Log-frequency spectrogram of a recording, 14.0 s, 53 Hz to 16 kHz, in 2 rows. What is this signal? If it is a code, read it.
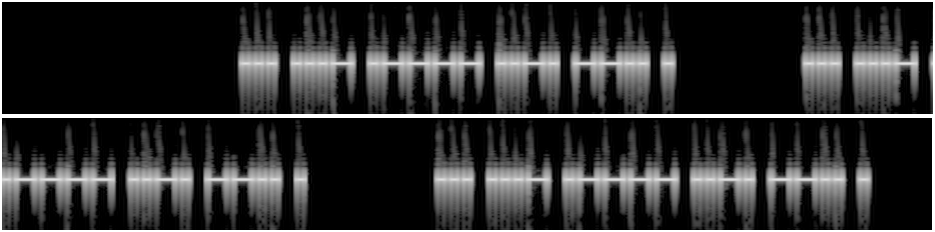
Morse code, heard as a keyed tone, about 25 wpm, 700 Hz. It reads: SV1FZE SV1FZE SV1FZE
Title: DXCC-100 Call Signs - 6 Characters - Repeated 3x - 25wpm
